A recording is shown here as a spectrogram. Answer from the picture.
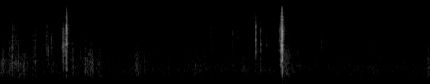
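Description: Mostly quiet, with a few faint, short clicks and scuffs from a man moving into position with a pistol in hand; the clearest click comes nearly three seconds in.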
